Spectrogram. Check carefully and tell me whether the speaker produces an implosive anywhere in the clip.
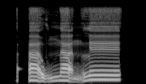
no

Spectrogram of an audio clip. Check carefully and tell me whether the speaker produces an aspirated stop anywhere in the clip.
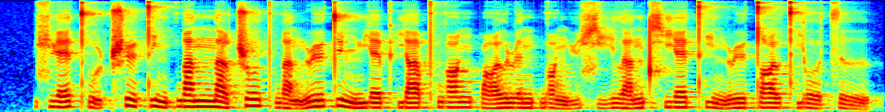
yes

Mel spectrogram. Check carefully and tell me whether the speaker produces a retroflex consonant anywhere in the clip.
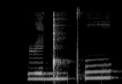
yes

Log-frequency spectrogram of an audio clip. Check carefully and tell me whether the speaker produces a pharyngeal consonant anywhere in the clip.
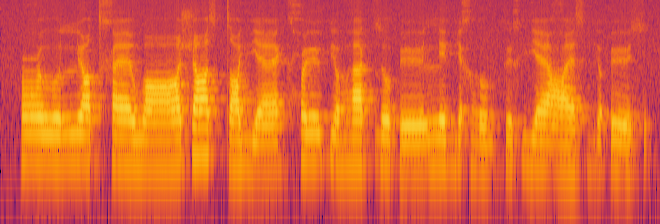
yes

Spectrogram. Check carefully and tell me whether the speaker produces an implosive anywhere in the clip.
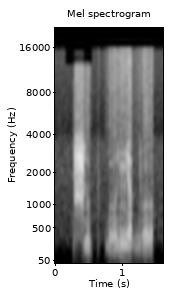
yes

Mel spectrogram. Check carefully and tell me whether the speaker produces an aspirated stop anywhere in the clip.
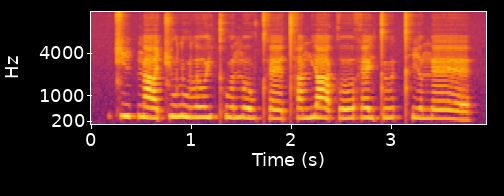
yes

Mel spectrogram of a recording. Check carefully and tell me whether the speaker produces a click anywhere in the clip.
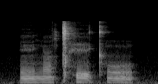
yes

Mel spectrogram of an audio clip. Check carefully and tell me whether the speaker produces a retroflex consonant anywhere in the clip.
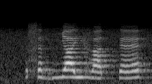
no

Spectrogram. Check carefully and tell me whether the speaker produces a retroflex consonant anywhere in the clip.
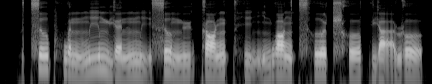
yes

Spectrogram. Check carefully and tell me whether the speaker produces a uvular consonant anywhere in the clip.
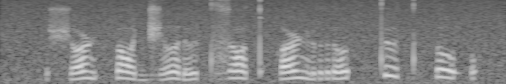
yes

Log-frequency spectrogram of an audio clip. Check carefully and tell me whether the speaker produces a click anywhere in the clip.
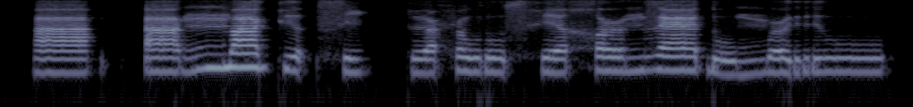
no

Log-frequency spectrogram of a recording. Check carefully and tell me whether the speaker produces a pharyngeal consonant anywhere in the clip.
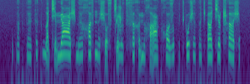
yes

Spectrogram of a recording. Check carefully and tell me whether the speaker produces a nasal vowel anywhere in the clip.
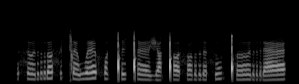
no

